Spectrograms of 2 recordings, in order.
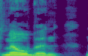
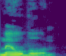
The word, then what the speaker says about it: Melbourne: And Marty Laidler, and I quote, says, "This is a question from a Sunderland supporter born in Middlesbrough, now living in Melbourne, pronounced Melbourne, not Melbourne."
